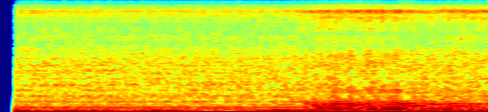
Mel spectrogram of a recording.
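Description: A boy's put-on snoring: a low, steady drone, a little stronger near the end.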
